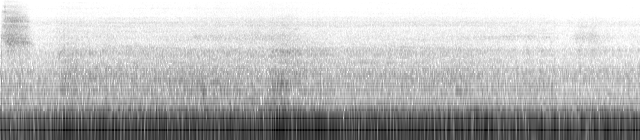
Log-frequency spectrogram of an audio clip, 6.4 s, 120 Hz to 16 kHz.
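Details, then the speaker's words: 1982 Suzuki GS750T high-strung inline four (redline about 9,500); steady low burble holding fast idle around 2,000 rpm, dipping slightly, won't idle lower, owner wonders if tach is off; unstable low idle. "and it doesn't like idling lower than two I'm wondering if the speedometer or the tack is off cuz it idles just fine right here at two"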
